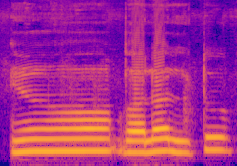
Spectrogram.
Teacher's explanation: یہاں نون ساکن کے بعد صاد حروف اخفاء میں سے ہے، لہٰذا اخفاء کا قاعدہ ہوگا یعنی نون ساکن میں غنہ ہوگا۔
